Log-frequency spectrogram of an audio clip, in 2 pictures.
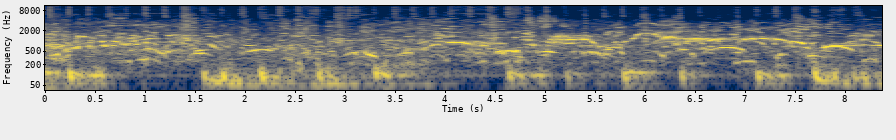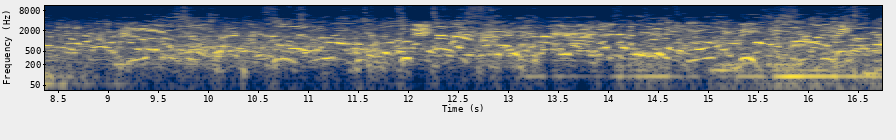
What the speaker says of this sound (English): it must be an LA crowd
